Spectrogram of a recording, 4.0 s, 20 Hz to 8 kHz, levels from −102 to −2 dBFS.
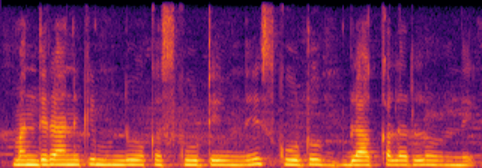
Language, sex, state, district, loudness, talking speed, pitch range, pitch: Telugu, female, Telangana, Mahabubabad, -16 LUFS, 150 wpm, 205-215 Hz, 210 Hz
